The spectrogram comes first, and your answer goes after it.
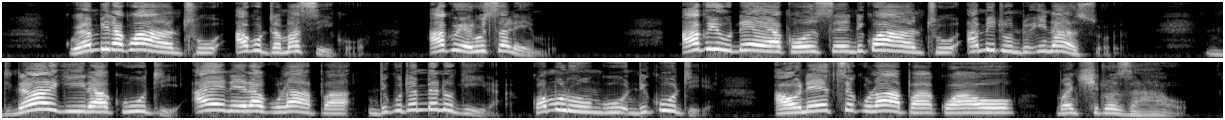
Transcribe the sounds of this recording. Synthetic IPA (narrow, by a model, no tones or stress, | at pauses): kujambiɾak̬waːntʰuakudamasḭkɔ | ak̬ujɛɾusalɛ̰ːmu | akujuɗɛjakɔnsɛndikwaːntʰuʔamitunduinaːsɔ | ndinalalik̬iɾakut̬ḭajɛnɛɾakulapandik̬utɛmbɛnuk̬ḭɾa̰ | kwamuluŋɡundikutḭ | aɔnɛt͡sʰɛkulapakwawɔ | mwant͡ʃʰitɔza̰ːwɔ̰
